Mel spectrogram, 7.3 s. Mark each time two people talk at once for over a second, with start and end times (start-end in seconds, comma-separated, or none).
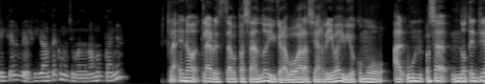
none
